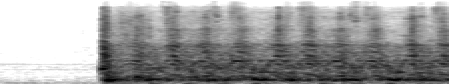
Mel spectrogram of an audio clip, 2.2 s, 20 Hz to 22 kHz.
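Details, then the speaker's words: 1972 VW Beetle that sat over three months in the Seattle rain, first start attempt after charging the battery for 3 hours: steady cranking at about four or five turns a second that never fires. Suspected too wet to ignite, no spark; the engine isn't seized. "Well, it's really wet. I'll bet it's so wet that it just can't ignite, Yeah."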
